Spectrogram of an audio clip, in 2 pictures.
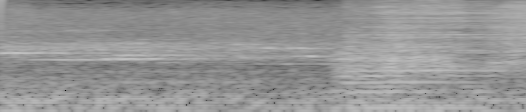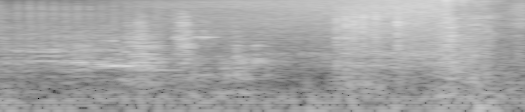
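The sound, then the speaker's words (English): A heavy, old door grinds and groans as it swings shut over a constant low rumble, its creaking rising midway before a louder, dull closing thud near the end. “This door are really ancient and heavy.”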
